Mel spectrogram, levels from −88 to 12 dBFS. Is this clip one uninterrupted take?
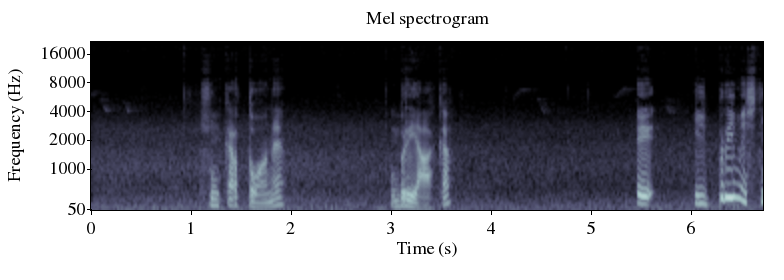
yes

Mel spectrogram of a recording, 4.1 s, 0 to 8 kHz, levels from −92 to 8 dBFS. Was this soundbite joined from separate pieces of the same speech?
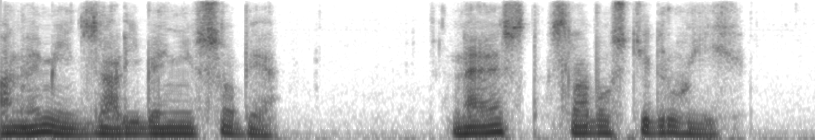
no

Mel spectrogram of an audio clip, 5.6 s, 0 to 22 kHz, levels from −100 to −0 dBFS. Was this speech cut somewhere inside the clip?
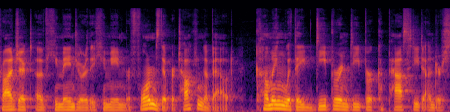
yes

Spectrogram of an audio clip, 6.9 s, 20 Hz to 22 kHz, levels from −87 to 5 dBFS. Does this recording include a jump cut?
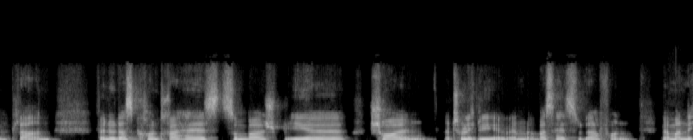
yes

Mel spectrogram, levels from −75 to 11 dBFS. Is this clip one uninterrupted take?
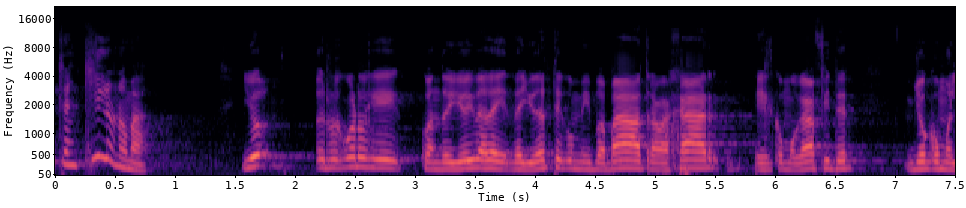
no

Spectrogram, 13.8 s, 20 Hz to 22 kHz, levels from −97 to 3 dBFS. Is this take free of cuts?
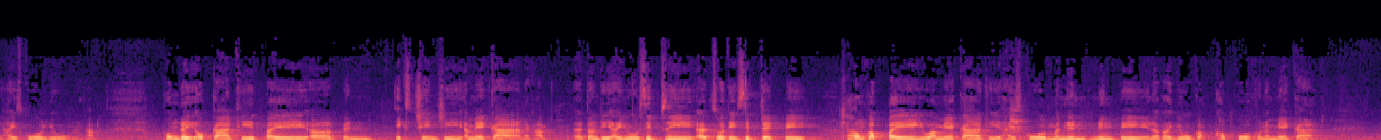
no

